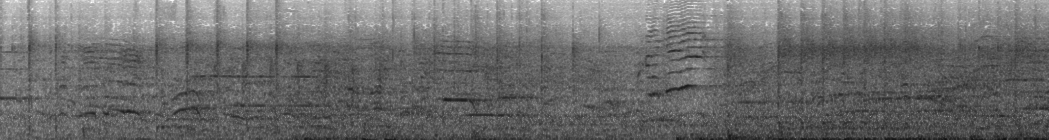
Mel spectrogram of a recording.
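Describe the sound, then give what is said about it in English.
A crowd at a lacrosse game cheers and raises a ruckus during a face-off. A steady roar of voices and scattered shouts runs under a commentator's talk, and the noise swells toward the end. “You can hear the crowd in the background raising a ruckus.”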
